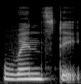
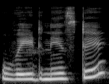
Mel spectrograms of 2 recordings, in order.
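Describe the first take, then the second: First: The middle d and e are dropped. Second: The middle d and e are pronounced. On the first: The speaker calls it right. "কি বলবে?" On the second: The speaker calls it wrong. "একেবারেই ভুল।"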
